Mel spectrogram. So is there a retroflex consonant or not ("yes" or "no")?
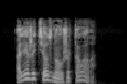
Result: yes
